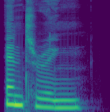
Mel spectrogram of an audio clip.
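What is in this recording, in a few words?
"entering", British English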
